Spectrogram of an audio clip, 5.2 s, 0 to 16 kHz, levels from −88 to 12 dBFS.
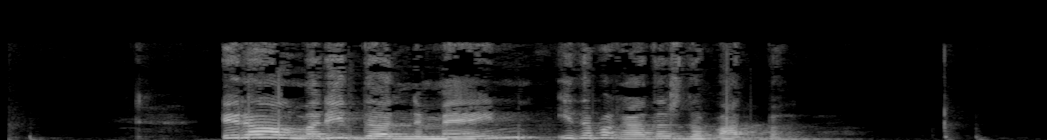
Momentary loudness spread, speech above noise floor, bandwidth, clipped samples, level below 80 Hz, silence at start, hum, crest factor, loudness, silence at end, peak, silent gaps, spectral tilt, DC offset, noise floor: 11 LU; 46 dB; 11.5 kHz; under 0.1%; -60 dBFS; 1.1 s; none; 18 dB; -21 LUFS; 1.15 s; -6 dBFS; none; -5 dB/octave; under 0.1%; -67 dBFS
